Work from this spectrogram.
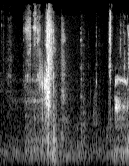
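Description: Scissors cutting a watercolour greeting card close up, making a few quiet crisp snips and rustles of paper, louder around the middle and again at the end.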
